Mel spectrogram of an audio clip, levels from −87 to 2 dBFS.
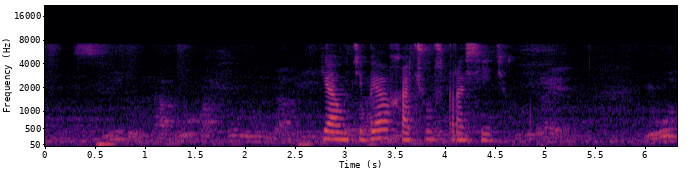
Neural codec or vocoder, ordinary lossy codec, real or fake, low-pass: none; none; real; 7.2 kHz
